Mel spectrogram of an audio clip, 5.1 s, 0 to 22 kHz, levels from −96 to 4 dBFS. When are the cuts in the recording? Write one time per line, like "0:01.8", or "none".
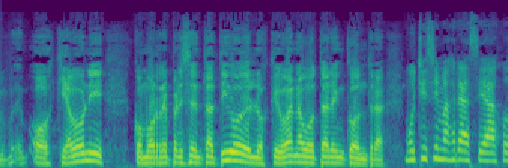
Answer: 0:04.0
